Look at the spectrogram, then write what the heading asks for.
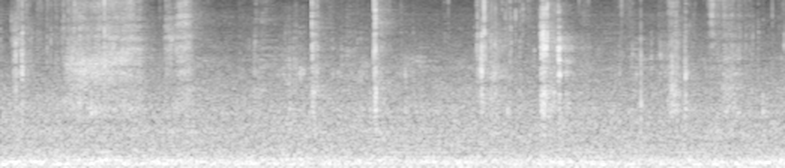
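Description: A person biting and chewing crispy deep-fried pork belly (lechon kawali), the crackling skin crunching in irregular sharp clicks.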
